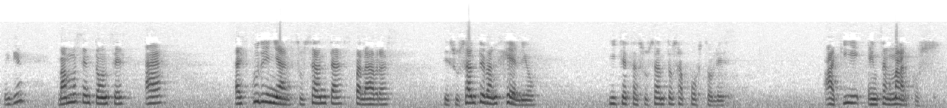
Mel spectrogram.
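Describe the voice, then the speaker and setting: A woman's voice: medium pitch, highs cut off. A woman pastor preaching a sermon. She asks rhetorical questions, repeats her phrases and sometimes stumbles over names and restarts.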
